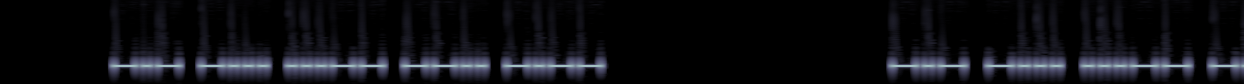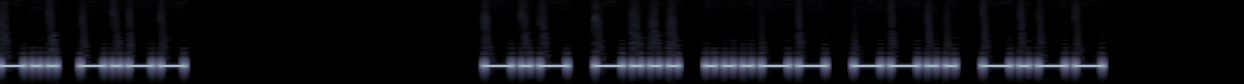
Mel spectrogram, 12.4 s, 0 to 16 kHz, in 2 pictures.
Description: Morse code, heard as a keyed tone, about 30 wpm, 700 Hz. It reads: KB3ZY KB3ZY KB3ZY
